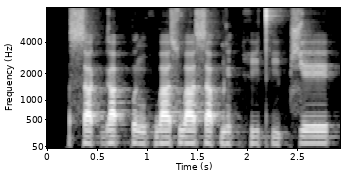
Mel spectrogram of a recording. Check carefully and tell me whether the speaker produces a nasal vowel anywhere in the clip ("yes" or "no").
yes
